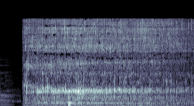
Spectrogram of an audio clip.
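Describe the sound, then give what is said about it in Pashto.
Water is poured out for someone to drink: a steady, hissing, splashing stream starts abruptly after a brief quiet and runs to the end, with one low knock partway through. “ښه ښه، اوبه در کوما.”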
